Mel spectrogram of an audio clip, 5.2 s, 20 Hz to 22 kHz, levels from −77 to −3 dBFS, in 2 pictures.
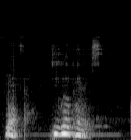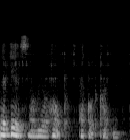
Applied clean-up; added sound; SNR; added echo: neural separator model SepFormer DNS4.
